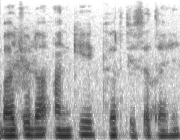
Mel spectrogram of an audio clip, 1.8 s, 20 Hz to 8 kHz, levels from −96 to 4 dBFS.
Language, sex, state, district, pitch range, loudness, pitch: Marathi, male, Maharashtra, Pune, 120-130 Hz, -20 LUFS, 125 Hz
